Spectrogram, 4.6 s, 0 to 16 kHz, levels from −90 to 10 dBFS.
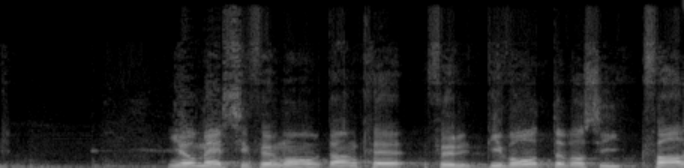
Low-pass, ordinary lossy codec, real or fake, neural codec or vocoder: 14.4 kHz; Opus, 32 kbps; fake; vocoder, 44.1 kHz, 128 mel bands every 512 samples, BigVGAN v2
